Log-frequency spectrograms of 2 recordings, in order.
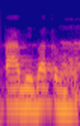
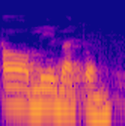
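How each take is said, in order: First: The first syllable has a plain t and open a. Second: The first syllable has an emphatic t and o-like vowel. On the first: It sounds like the Indonesian word. The speaker calls it wrong. "Bukan tabi batun" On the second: It is the proper Arabic word. The speaker calls it right.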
